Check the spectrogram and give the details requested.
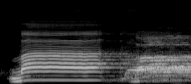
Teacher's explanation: দেখেন এই বাহিরে যেটা আছে এটা শুকনো অংশ, একটু ভিতরে গেলে ভিজা। তো বাটা কোথা থেকে উচ্চারণ হচ্ছে? উভয় টুটের ভিজা অংশ থেকে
